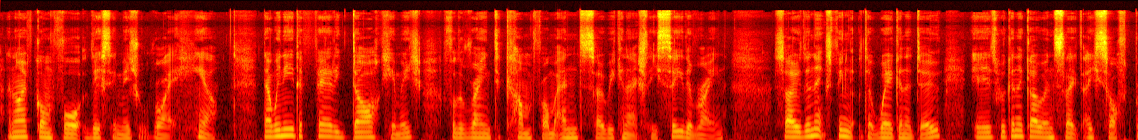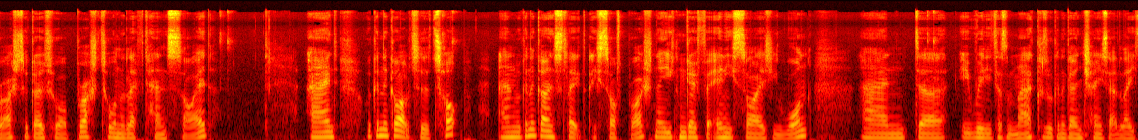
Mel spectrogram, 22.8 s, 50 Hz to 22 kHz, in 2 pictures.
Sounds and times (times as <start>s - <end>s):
Speech: 0.0s - 13.6s, 14.4s - 22.7s.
